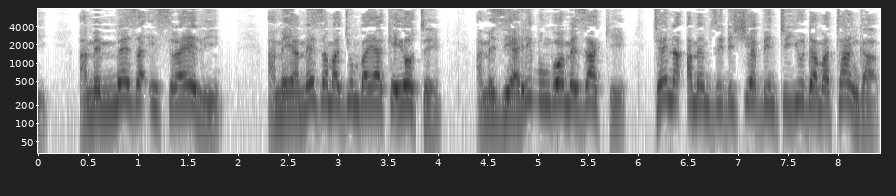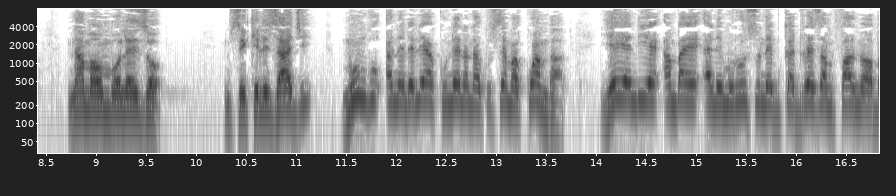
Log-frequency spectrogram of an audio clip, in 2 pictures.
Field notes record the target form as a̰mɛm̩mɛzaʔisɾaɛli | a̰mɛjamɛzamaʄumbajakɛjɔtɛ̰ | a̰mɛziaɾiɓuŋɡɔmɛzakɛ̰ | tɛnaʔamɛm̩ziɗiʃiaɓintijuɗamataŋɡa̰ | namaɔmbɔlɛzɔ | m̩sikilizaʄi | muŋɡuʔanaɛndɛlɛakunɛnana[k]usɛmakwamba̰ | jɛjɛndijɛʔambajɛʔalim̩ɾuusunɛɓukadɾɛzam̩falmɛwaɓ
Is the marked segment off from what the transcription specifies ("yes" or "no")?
no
